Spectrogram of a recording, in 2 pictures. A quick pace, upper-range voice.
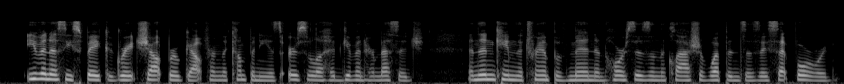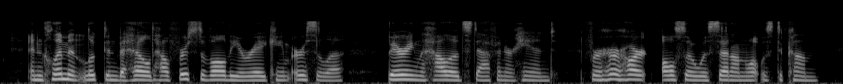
Yes: fast, 240 wpm; high, 200 Hz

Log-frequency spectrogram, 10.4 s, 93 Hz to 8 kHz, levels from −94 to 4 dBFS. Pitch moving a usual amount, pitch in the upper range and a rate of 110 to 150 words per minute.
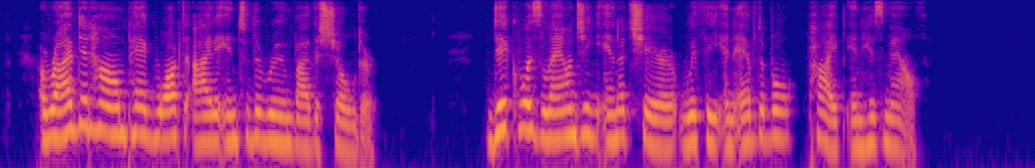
Yes: average, 3.4 semitones; high, 200 Hz; average, 145 wpm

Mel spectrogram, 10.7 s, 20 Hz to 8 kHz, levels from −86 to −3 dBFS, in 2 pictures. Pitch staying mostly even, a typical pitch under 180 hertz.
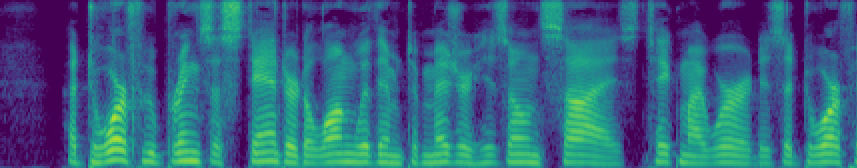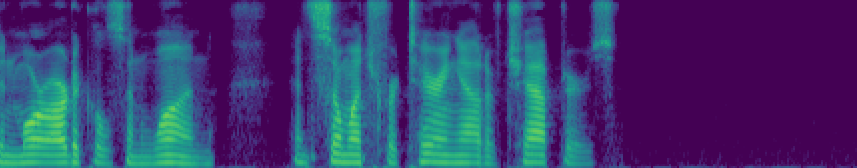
Yes: narrow, 2.0 semitones; low, 135 Hz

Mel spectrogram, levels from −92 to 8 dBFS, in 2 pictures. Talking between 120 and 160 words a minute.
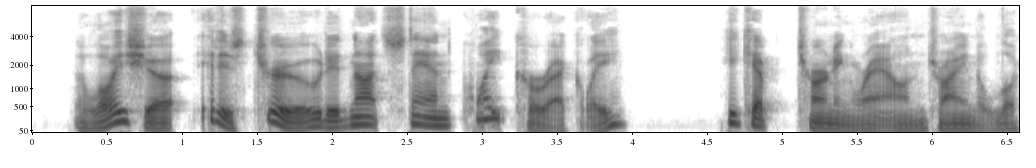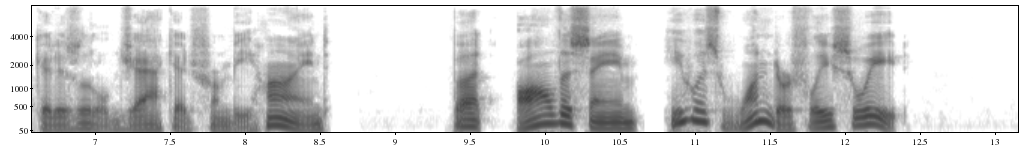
Yes: slow, 135 wpm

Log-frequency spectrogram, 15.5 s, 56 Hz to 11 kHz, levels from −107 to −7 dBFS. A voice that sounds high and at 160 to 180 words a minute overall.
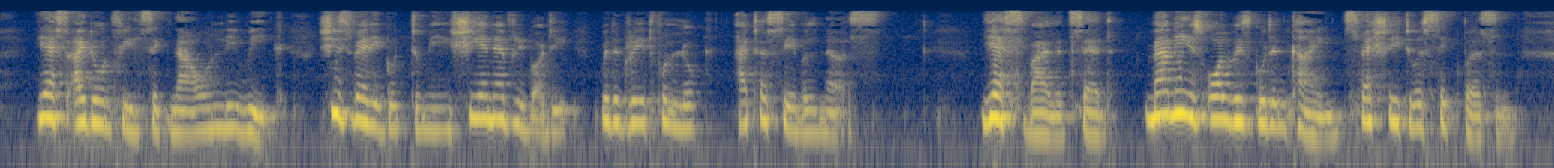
No: high, 230 Hz; average, 145 wpm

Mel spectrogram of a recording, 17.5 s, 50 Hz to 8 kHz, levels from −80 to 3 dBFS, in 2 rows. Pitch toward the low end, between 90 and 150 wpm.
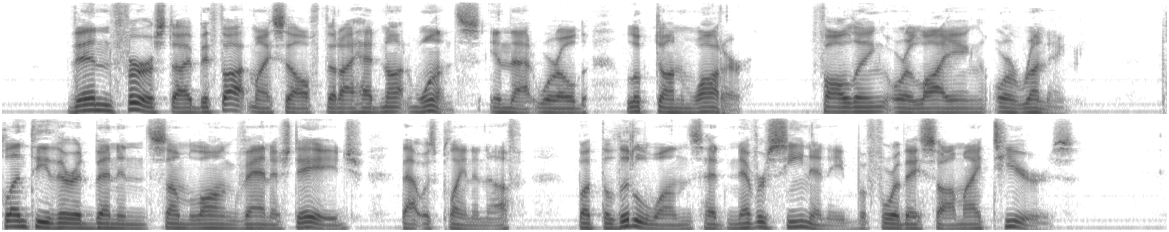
No: low, 110 Hz; average, 160 wpm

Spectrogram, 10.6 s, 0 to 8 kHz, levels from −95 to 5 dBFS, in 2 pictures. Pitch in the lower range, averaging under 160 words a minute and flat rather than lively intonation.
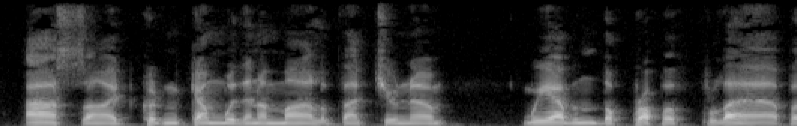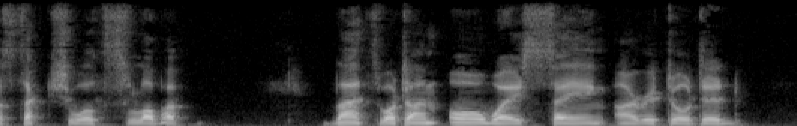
Yes: low, 110 Hz; average, 145 wpm; narrow, 1.7 semitones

